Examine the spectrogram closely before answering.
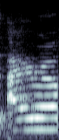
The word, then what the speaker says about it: Airam: My name is Ira, pronounced like I-rum, spelled Maria backwards in case y'all didn't know that.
